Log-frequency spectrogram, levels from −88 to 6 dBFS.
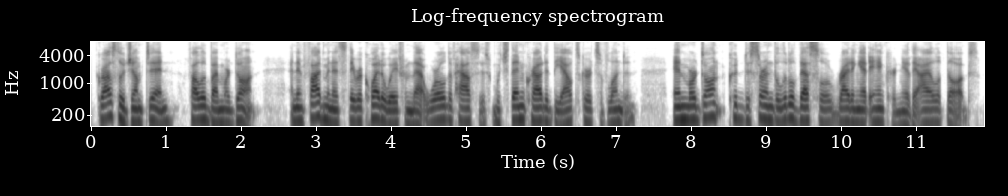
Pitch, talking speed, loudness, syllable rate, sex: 145 Hz, 205 wpm, -18 LUFS, 5.8 syllables/s, male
